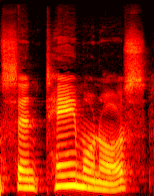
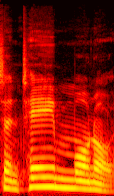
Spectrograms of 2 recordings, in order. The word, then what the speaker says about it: sentémonos: So it's sentémonos, sentémonos. And there's an accent on the E in the middle.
